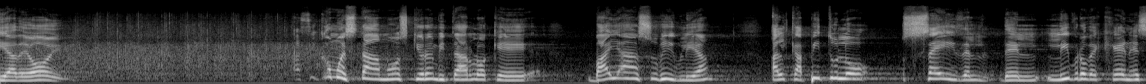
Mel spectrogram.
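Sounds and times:
speech: 0.0s - 0.7s, 3.1s - 11.4s
applause: 0.0s - 3.8s.

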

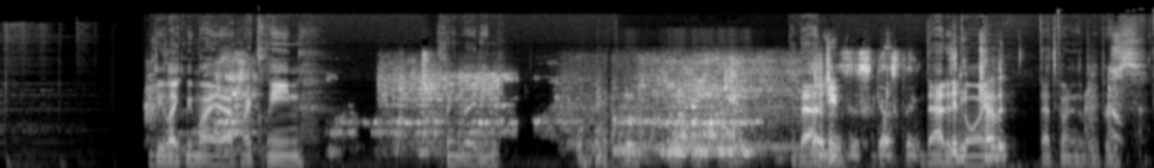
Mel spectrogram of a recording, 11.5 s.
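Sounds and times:
speech: 1.5s - 3.4s, 4.2s - 5.1s, 5.8s - 11.5s
toilet flushing: 1.5s - 9.2s.

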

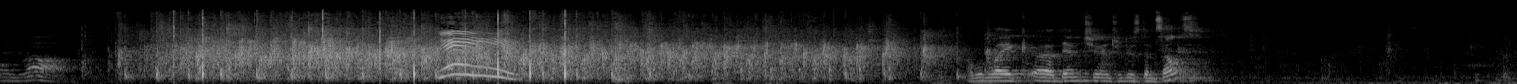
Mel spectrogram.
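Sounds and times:
audience applause: 1.1s - 10.2s
speech: 4.4s - 4.8s, 9.9s - 12.1s.

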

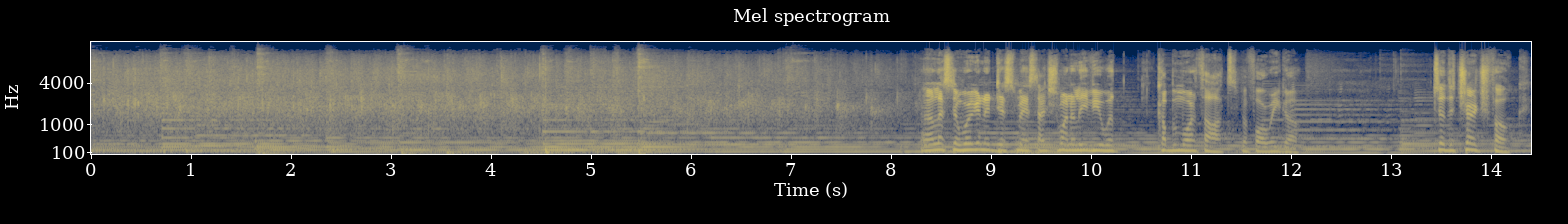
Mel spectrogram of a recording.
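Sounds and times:
audience clapping: 0.0s - 10.2s
speech: 8.3s - 12.3s, 13.1s - 14.3s.

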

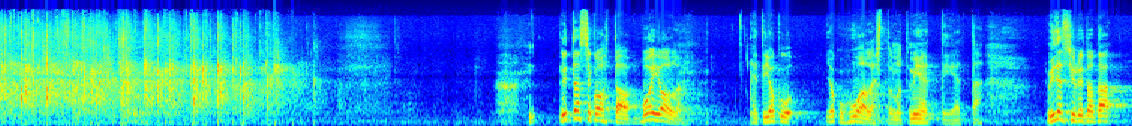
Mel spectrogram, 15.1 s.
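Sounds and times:
applause: 0.0s - 4.6s
speech: 7.5s - 9.2s, 10.0s - 13.4s, 14.0s - 15.0s.

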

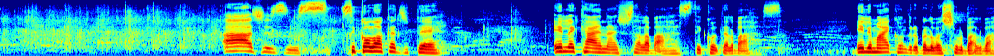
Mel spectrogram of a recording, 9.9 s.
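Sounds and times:
audience applauding: 0.0s - 5.3s
speech: 2.2s - 4.5s, 5.5s - 7.7s, 8.6s - 9.9s.

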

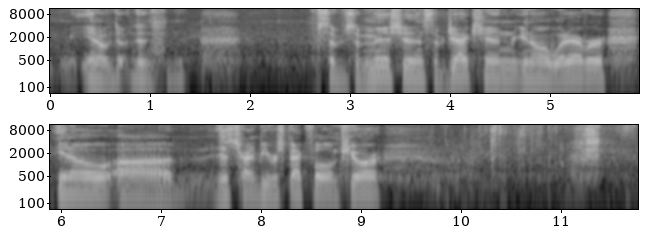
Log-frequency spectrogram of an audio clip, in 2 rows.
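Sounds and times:
speech: 0.1s - 1.6s, 2.7s - 9.5s
person drinking from a new water bottle, sloshing and gulping: 9.2s - 11.7s.

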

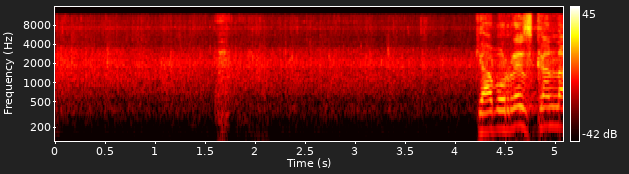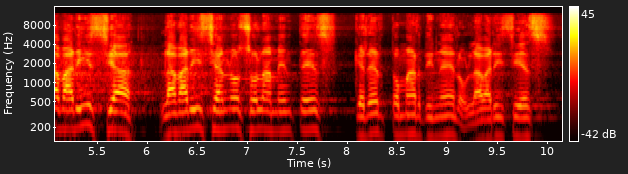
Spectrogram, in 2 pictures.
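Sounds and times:
audience applauding: 0.0s - 5.6s
speech: 4.2s - 10.1s.

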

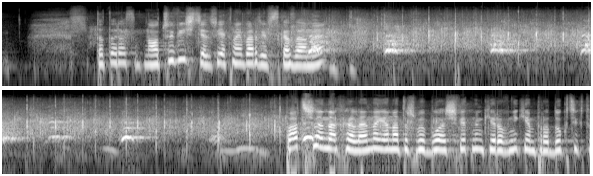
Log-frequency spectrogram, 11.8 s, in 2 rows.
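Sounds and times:
speech: 1.0s - 3.7s, 8.8s - 11.7s
audience applause: 1.8s - 9.9s.

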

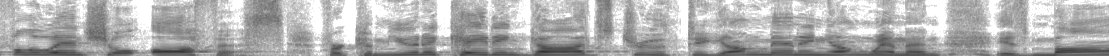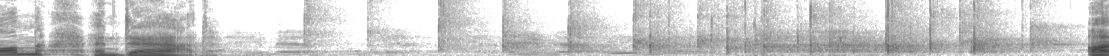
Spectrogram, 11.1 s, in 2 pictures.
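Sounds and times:
speech: 0.1s - 6.7s
audience applause: 7.7s - 11.0s.

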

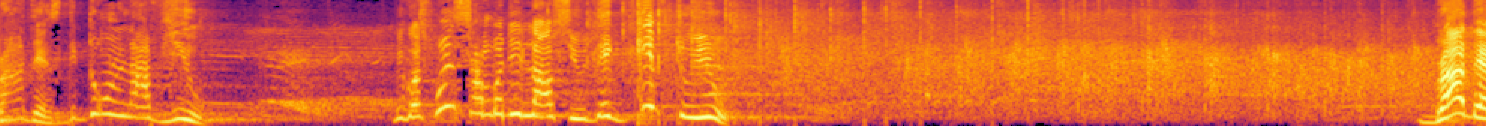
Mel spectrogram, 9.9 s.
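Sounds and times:
speech: 0.2s - 1.5s, 2.6s - 5.1s, 9.4s - 9.9s
audience applause: 3.8s - 9.9s.

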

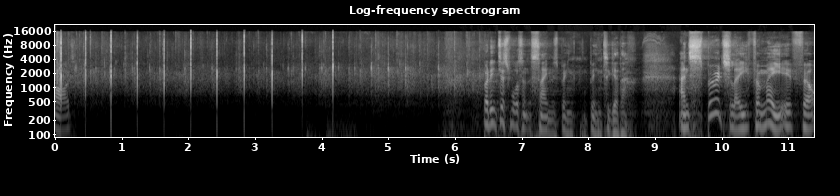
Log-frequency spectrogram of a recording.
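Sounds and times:
audience round of applause: 0.0s - 7.7s
speech: 6.4s - 11.3s.

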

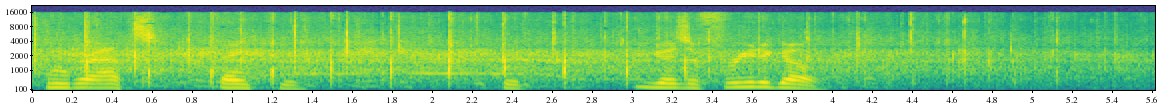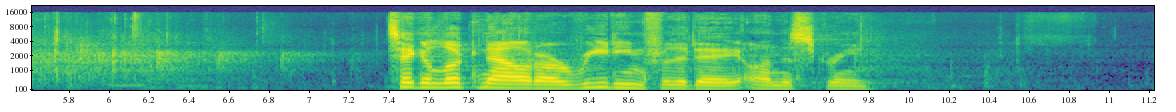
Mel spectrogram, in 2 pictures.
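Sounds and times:
speech: 0.0s - 1.6s, 2.4s - 4.1s, 7.4s - 9.9s
audience applause: 0.0s - 7.1s.

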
